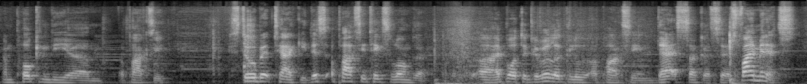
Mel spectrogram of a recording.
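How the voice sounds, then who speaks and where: A man's voice: mid-range voice, animated, a little fast. A man chatting casually while working on a craft build, rambling with fillers and asides. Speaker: craft streamer. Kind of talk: casual build-along chat. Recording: faint background music.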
